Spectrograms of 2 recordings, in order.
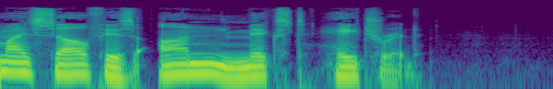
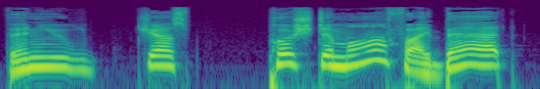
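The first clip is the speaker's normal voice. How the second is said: put-on higher hesitant boy; younger boy's guess; 13 semitones higher than usual. A narrator's reading. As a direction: guess it timidly.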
